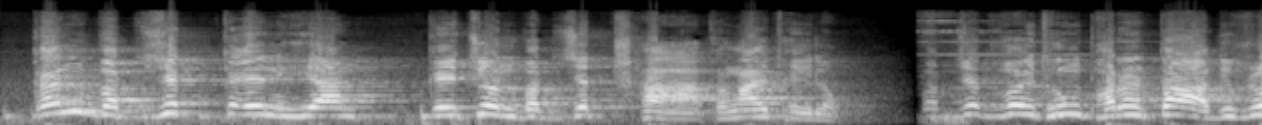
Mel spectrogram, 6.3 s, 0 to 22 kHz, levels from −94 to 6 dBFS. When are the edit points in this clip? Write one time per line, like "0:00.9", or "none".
0:04.9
